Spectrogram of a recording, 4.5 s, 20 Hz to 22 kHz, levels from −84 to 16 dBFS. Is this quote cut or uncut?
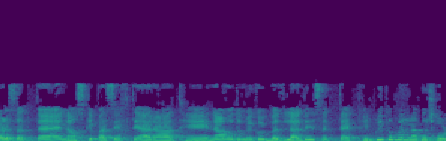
uncut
